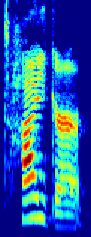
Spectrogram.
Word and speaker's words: tiger: 자, r 발음할 때 혓바닥 과감하게 뒤로 확 밀어주세요. tiger.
